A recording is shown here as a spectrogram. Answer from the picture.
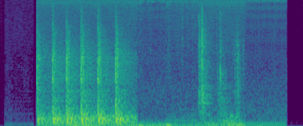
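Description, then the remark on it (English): Someone knocks on a locked bathroom door, a quick run of five or six firm raps, a short pause, then a few more scattered knocks, fairly loud with no voices. “Gosh, the door is locked from inside. Who's in there?”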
